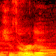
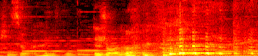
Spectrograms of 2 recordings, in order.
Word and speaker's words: DiGiorno: If the Chizordo, how do you say it? DiGiorno.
